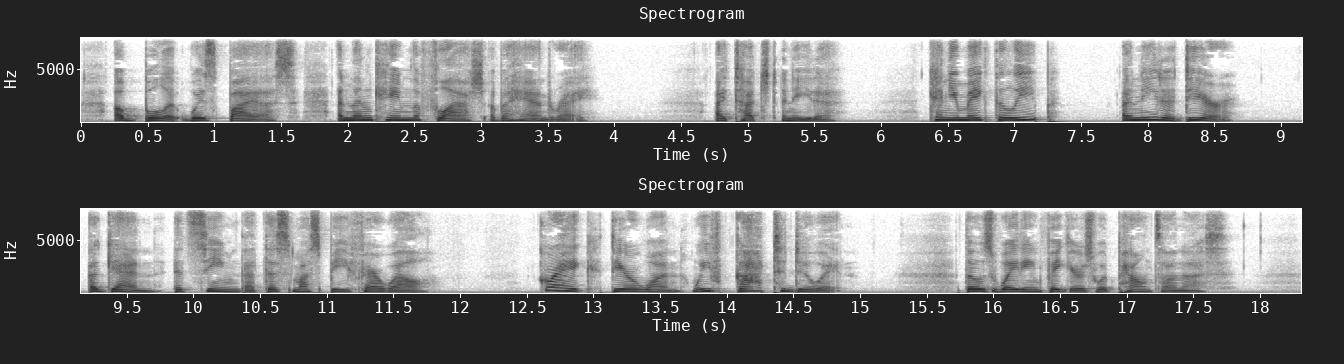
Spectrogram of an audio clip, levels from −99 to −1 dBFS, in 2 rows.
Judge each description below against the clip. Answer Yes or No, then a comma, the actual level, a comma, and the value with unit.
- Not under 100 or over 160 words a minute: Yes, average, 155 wpm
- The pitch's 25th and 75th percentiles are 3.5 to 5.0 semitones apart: Yes, average, 4.1 semitones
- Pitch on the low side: No, medium, 175 Hz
